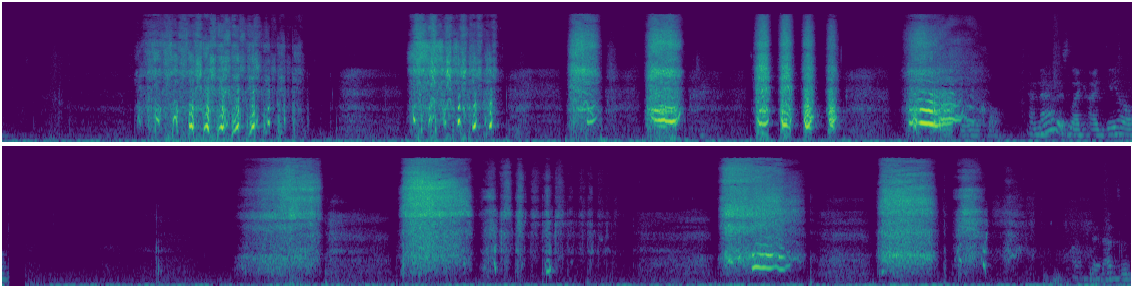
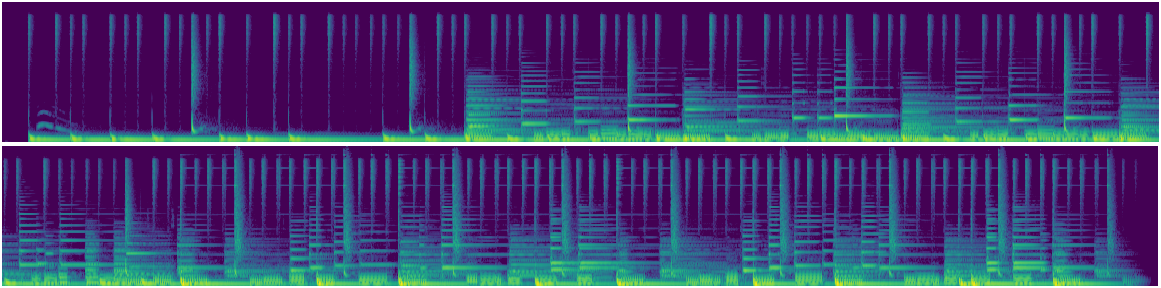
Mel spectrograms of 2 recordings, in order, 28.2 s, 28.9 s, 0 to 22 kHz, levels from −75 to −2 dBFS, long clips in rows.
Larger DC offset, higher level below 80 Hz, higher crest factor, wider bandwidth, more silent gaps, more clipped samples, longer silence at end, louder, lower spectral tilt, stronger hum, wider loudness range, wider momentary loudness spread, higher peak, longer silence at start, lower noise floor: neither; second, -52 dBFS vs -20 dBFS; first, 24 dB vs 18 dB; second, 16 kHz vs 19 kHz; neither; neither; second, 0 s vs 0.3 s; about the same, -20 LUFS vs -22 LUFS; second, -1 dB/octave vs -5.5 dB/octave; neither; first, 8 LU vs 4 LU; first, 25 LU vs 7 LU; about the same, -2 dBFS vs -2 dBFS; first, 1.1 s vs 0.3 s; first, -59 dBFS vs -39 dBFS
